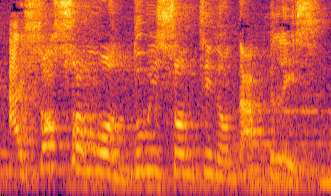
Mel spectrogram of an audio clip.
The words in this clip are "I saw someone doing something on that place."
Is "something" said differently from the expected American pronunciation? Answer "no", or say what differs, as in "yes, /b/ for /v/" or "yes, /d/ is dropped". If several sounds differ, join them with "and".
yes, /t/ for /θ/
